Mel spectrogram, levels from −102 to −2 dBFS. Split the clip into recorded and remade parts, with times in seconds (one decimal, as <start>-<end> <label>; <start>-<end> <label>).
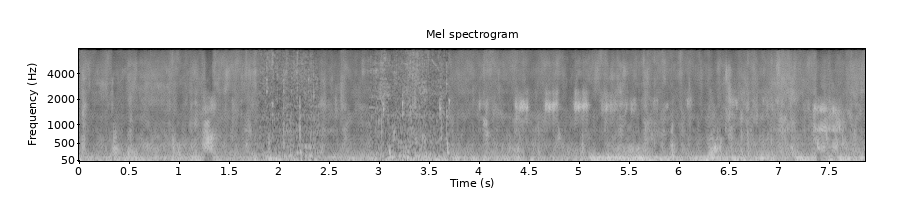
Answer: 0.0-1.8 remade; 1.8-2.4 recorded; 2.4-2.9 remade; 2.9-3.7 recorded; 3.7-7.9 remade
